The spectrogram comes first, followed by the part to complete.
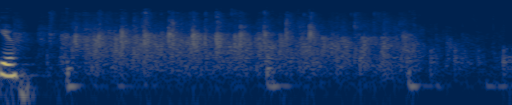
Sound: audience clapping

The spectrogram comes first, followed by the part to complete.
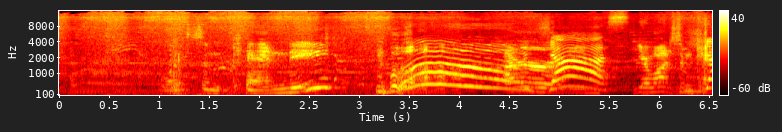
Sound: laughs evilly

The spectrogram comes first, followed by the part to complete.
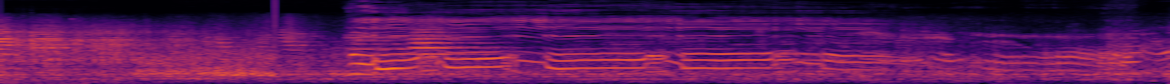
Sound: Mr. Stone Screaming

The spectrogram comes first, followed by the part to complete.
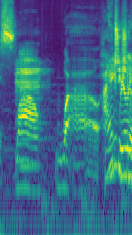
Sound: buzzer rings

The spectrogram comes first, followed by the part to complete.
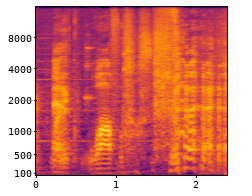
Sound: laughs

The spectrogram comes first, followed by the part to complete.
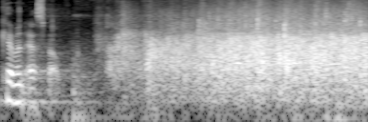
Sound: applause

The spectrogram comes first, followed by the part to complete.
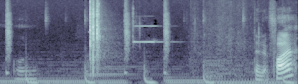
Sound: camera shutter clicks

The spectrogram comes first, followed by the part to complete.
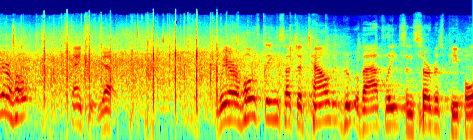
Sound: applause

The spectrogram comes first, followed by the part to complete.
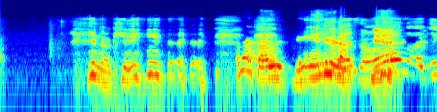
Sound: laughs

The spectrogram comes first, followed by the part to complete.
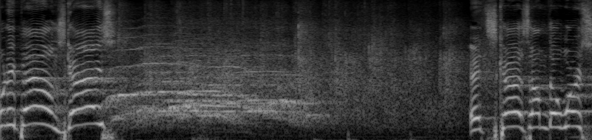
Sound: audience cheers

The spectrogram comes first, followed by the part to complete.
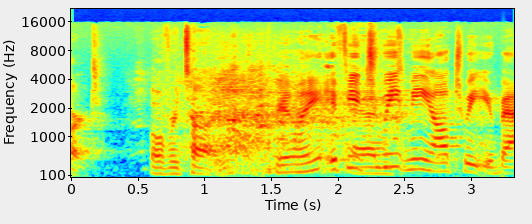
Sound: laughter

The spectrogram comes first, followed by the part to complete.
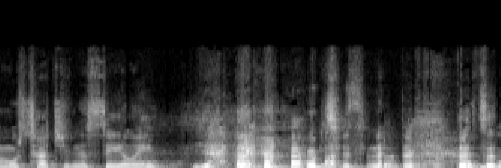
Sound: laughter

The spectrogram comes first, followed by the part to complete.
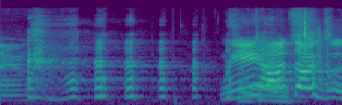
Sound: laughing

